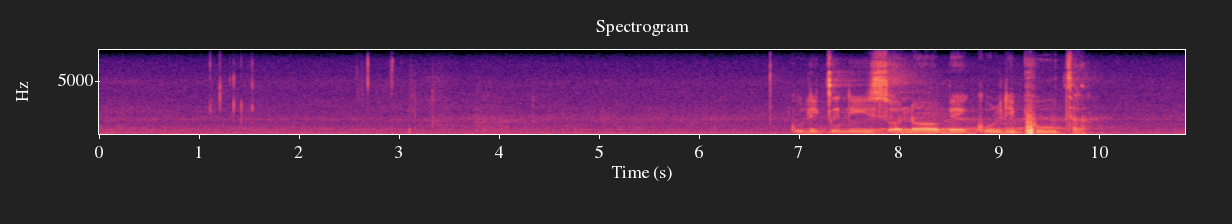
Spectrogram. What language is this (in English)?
Swati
